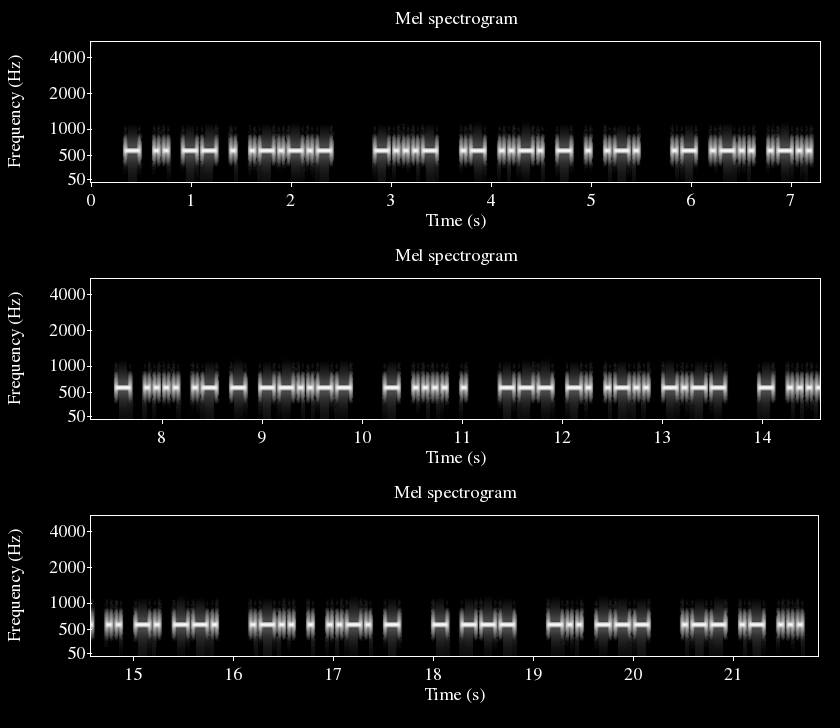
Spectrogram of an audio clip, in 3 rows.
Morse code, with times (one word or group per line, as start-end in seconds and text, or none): 0.3-2.4 TIME.
2.8-3.5 <BT>
3.7-5.5 AFTER
5.8-7.2 ALL
7.5-9.9 THAT,
10.2-11.0 THE
11.4-13.6 ONLY
14.0-15.8 THING
16.2-17.7 LEFT
18.0-18.8 TO
19.1-20.2 DO
20.5-21.7 WAS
